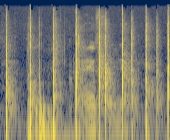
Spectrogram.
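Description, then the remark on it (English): A single person claps about eight times in a steady, quick rhythm, each clap a sharp, crisp smack, with a brief bit of voice murmuring between the claps. “So, you know, round of applause.”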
